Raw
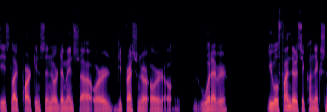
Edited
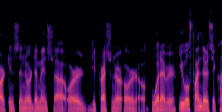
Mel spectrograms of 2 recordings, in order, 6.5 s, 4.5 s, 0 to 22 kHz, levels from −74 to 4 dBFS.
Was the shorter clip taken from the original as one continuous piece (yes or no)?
no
